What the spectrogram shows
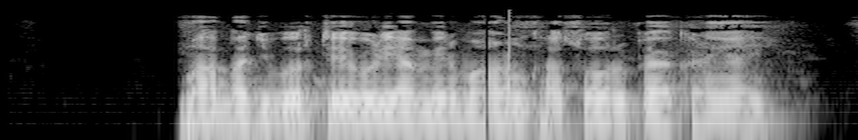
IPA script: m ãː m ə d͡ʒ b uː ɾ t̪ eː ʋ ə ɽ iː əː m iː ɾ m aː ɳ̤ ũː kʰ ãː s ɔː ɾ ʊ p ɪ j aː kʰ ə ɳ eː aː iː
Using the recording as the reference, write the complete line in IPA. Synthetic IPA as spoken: m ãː m ə d͡ʒ b uː ɾ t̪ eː ʋ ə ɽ iː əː m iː ɾ m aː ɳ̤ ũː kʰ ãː s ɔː ɾ ʊ p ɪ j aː kʰ ə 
